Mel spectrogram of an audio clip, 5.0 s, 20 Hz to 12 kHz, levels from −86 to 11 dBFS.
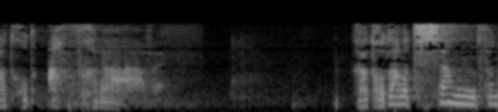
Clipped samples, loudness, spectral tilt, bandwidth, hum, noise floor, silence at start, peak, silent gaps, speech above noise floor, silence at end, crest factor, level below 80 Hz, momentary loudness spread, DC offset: under 0.1%; -26 LUFS; -1 dB/octave; 6.6 kHz; none; -63 dBFS; 0 s; -10 dBFS; none; 34 dB; 0 s; 22 dB; -80 dBFS; 21 LU; under 0.1%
